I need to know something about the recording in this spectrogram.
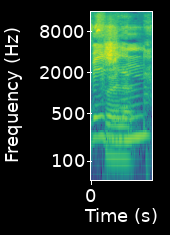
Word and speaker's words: Univision: Univision. For the ones that don't speak Spanish. For those. That's how it's pronounced in English.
